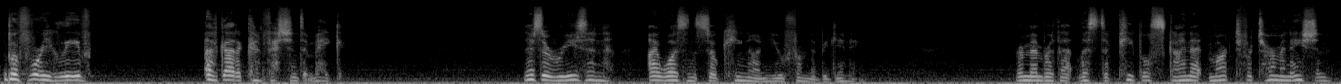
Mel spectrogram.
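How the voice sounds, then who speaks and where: An actress playing a tough, wounded military commander, blunt and grimly resolute, in a dramatic video game. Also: female voice, on the low side, unhurried, long pauses, a little hiss or hum, natural voice. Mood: weary confession.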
